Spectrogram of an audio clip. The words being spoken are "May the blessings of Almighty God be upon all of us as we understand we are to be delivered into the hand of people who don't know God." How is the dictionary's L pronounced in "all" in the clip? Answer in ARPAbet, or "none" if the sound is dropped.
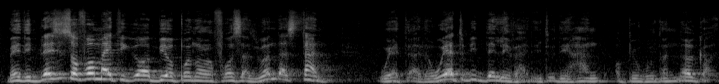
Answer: W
